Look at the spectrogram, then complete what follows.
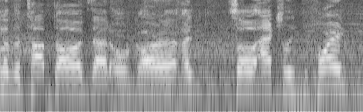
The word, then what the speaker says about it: O'Gara: the top dogs at oara I so actually before I continue with my statement it's pronounced Agera just wanted to clear that up I thought it was agara but app apparently it's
